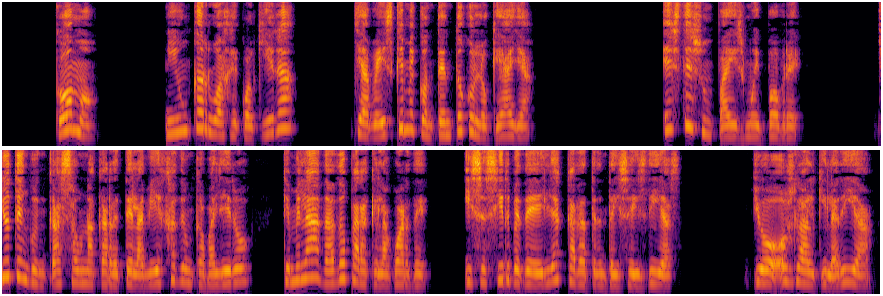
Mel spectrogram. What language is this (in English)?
Spanish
